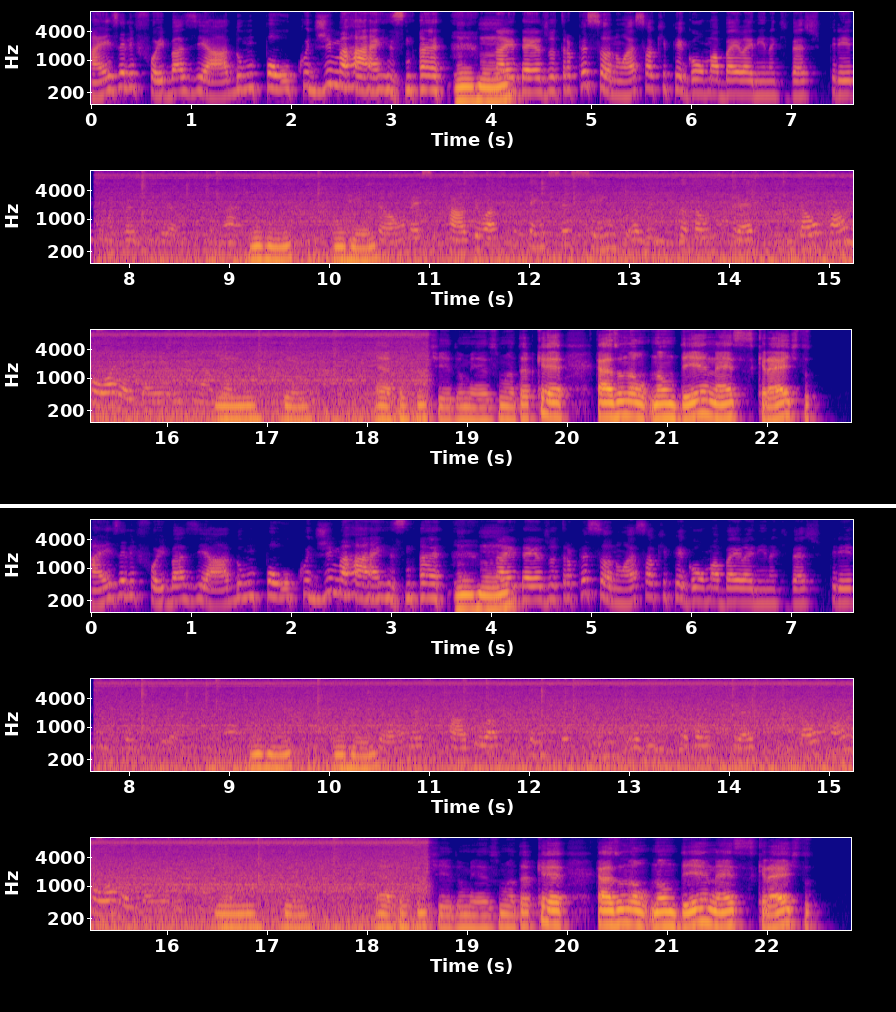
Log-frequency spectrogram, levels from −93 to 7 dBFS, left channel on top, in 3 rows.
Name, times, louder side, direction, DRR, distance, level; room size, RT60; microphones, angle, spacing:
voice 1, 0.0-3.5 4.0-9.2 10.2-17.0 18.3-18.7, left 3 dB, 70° left, 0.8 m, -32 dB
voice 2, 3.6-4.2 9.2-9.7 10.0-10.5 16.5-17.5 18.1-22.4, equal, 25° left, 0.6 m, -22 dB
sound 1, 7.6-18.6, equal, 15° right, 0.8 m, -23 dB
3.7 x 3.1 x 4.0 m
head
